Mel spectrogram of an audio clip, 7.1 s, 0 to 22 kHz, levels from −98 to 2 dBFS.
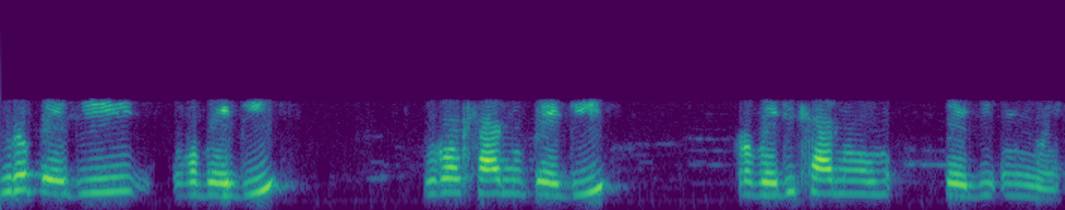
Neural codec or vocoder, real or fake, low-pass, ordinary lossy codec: none; real; 3.6 kHz; none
